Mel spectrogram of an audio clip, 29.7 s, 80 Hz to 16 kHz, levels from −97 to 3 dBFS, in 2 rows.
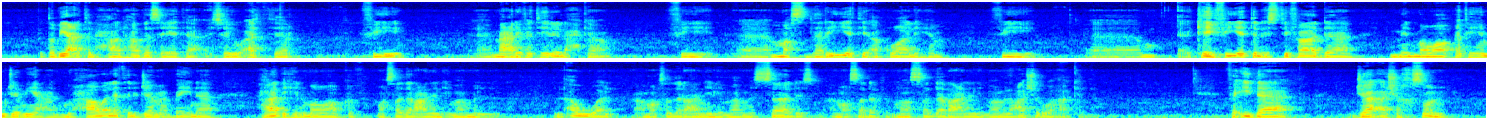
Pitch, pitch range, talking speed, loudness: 105 Hz, 100-110 Hz, 85 wpm, -35 LUFS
